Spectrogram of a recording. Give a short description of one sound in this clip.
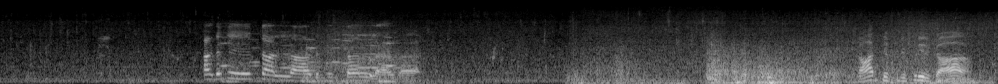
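Stormy sea waves crash against a wooden ship.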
